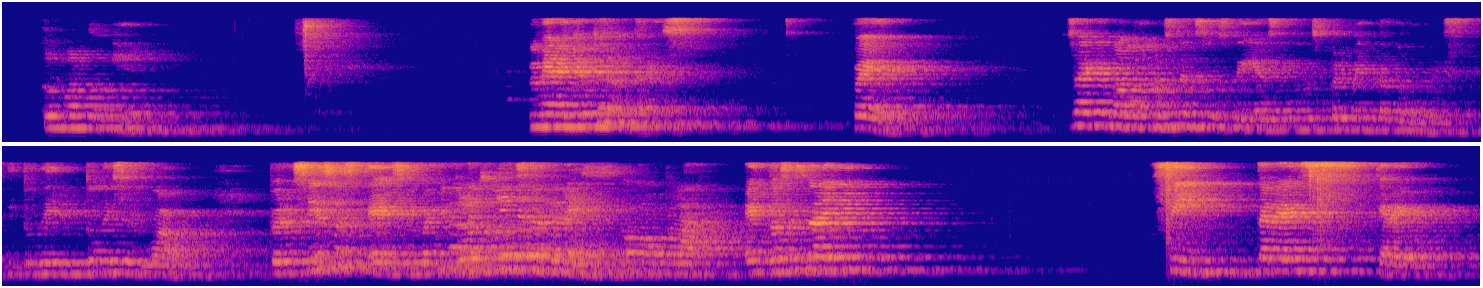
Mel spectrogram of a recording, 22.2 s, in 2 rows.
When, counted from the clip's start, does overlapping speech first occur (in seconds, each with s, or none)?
14.4 s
